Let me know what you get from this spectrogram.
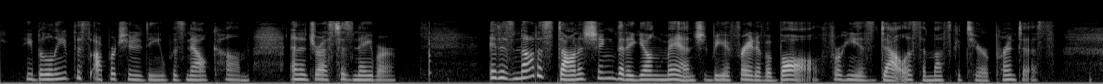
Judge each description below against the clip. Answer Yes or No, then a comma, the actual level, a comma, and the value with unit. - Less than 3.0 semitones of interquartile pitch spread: Yes, narrow, 2.5 semitones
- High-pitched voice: Yes, high, 215 Hz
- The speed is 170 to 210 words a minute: Yes, average, 175 wpm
